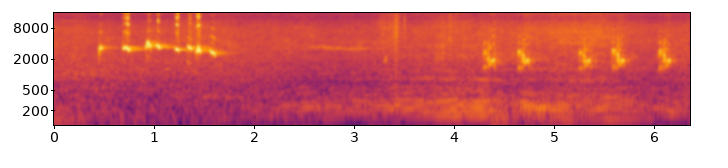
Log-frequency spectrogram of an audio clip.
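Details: Lesser green leafbird calling to companions as a lure sound: one fast run of high whistled notes stepping downward, then after a pause a row of softer short chirps over a low rumbling background.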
